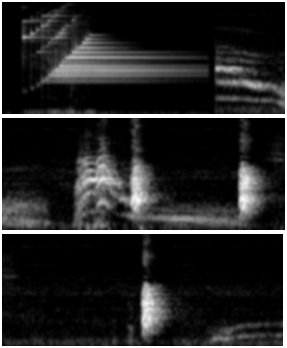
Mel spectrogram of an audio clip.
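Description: A countdown transition jingle: a quick cascade of bright chiming tones that ring out for about two seconds. Then a small white spitz-type dog gives four sharp, single barks a second or two apart, and a cat meows once near the end.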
